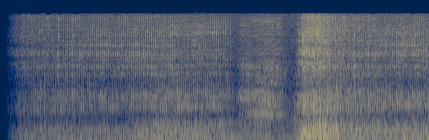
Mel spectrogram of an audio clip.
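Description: A tiger roar sound effect with a heavy low rumble, building gradually and swelling louder about three seconds in.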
